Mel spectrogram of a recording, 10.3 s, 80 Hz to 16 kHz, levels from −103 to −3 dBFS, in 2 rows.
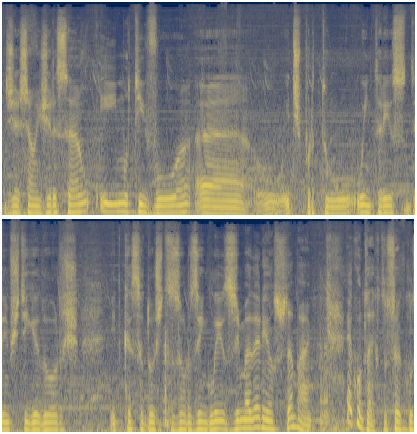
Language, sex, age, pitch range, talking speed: Portuguese, male, 20-39, 115-140 Hz, 165 wpm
